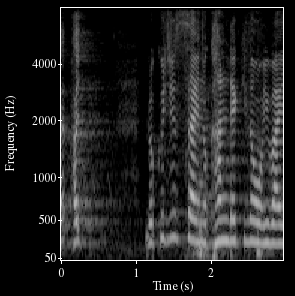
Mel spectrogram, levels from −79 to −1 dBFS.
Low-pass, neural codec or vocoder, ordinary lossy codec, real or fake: none; none; none; real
